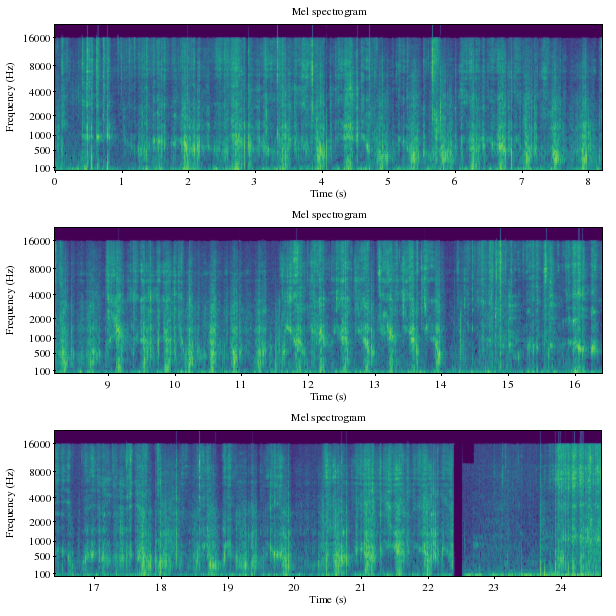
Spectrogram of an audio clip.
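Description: Ice crunches loudly and crisply between teeth, very close to a microphone.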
